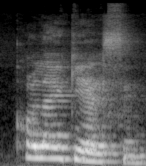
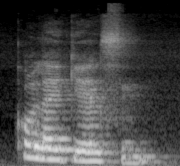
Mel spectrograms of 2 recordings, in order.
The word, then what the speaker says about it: kolay gelsin: memnun oldum) Jak już jesteśmy tutaj przy takich zwrotach grzecznościowych to myślę, że przydatnym zwrotem jest też: kolay gelsin (czyt. kolaj gelsin) Dosłownie tłumacząc oznaczało by to 'niech ci lekko przyjdzie'.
